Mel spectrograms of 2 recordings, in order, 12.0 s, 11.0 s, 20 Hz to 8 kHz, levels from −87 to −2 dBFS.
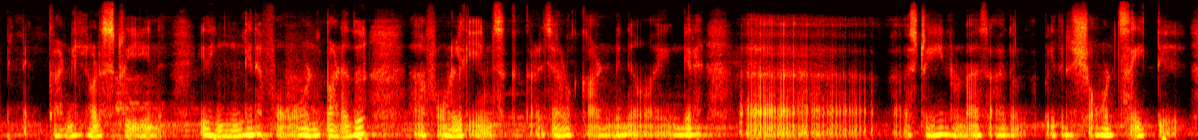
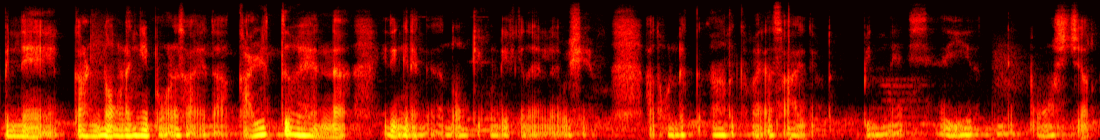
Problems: background sounds at intervals, low volume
